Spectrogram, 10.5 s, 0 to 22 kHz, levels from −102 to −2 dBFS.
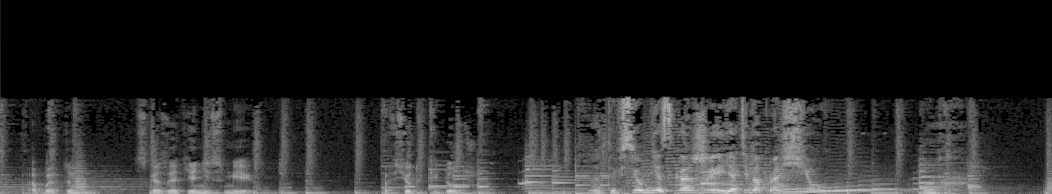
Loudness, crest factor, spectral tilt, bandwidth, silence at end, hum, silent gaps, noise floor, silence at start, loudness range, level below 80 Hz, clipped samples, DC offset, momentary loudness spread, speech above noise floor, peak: -30 LUFS; 20 dB; -4 dB/octave; 11.5 kHz; 0 s; none; none; -61 dBFS; 0 s; 10 LU; -52 dBFS; under 0.1%; under 0.1%; 19 LU; 31 dB; -10 dBFS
